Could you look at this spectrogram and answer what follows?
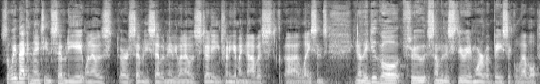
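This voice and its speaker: Man in his sixties, low voice, laid-back, thinking aloud, informal hobbyist walkthrough, reminiscing. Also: animated, fairly quick, a bit bright. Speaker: amateur radio hobbyist presenting a handbook. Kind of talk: casual rambling commentary while paging through a book.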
